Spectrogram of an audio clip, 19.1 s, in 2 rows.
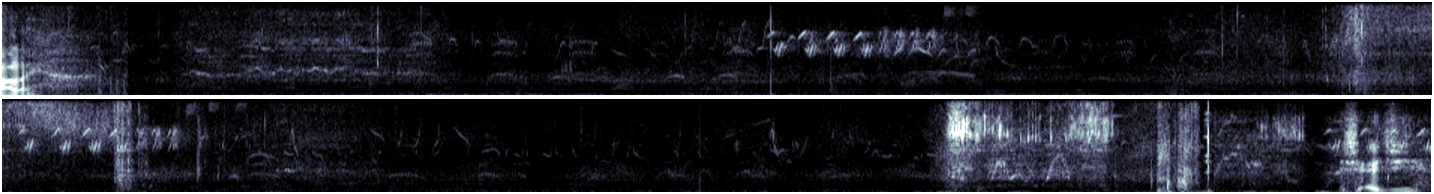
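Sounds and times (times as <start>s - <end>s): small birds chirping: 0.0s - 19.0s
short hiss: 8.9s - 10.1s, 15.8s - 17.0s.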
